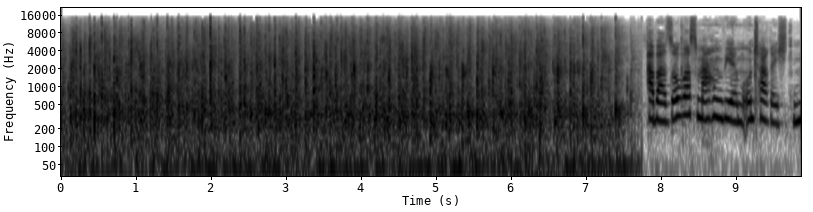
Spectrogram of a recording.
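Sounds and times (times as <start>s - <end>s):
many feet stamping and trampling on a hard floor in a school bench circle: 0.0s - 7.8s
speech: 7.9s - 9.8s.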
